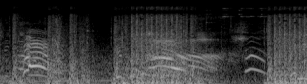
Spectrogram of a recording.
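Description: Rapid SMG bursts in the Xbox One game Saints Row, a loud, sustained rattle of gunfire with a player talking over the shooting.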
